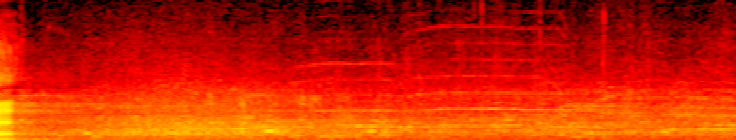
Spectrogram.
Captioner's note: audience laughing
